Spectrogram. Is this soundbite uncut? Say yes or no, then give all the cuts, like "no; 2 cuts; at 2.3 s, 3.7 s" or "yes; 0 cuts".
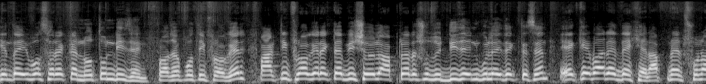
no; 2 cuts; at 2.5 s, 5.5 s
